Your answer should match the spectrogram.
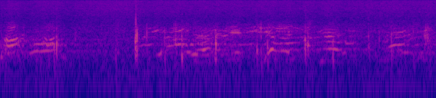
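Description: Background ambience of a basketball game in a gym: faint, scattered voices with a few short knocks.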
